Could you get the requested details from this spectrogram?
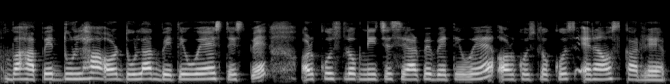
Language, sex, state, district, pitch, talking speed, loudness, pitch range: Hindi, female, Tripura, Unakoti, 240 Hz, 240 wpm, -17 LUFS, 230-250 Hz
